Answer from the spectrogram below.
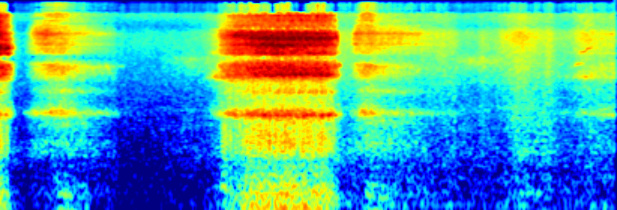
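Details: Male snoring: low rumbling noise on breathing in, one loud drawn-out snore among quieter breaths.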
